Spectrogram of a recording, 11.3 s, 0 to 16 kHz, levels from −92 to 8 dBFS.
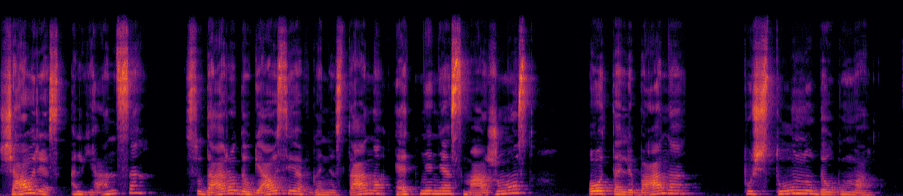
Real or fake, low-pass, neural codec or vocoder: fake; 14.4 kHz; vocoder, 48 kHz, 128 mel bands, Vocos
